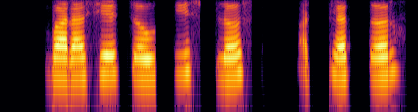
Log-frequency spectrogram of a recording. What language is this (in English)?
Marathi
